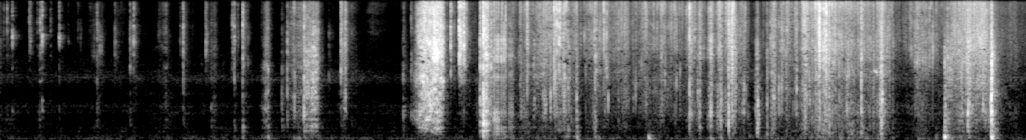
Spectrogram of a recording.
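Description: A sealed trading-card hobby box being torn open: its plastic wrap and packaging tearing and crinkling in long rips, after a few seconds of scattered light clicks and taps. A few sharp knocks come near the end.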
